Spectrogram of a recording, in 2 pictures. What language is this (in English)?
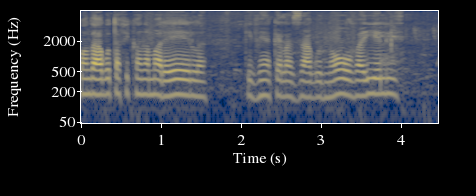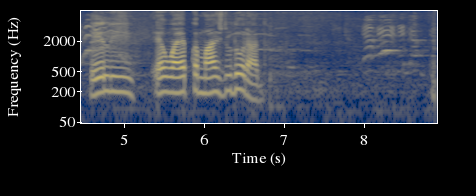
Portuguese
